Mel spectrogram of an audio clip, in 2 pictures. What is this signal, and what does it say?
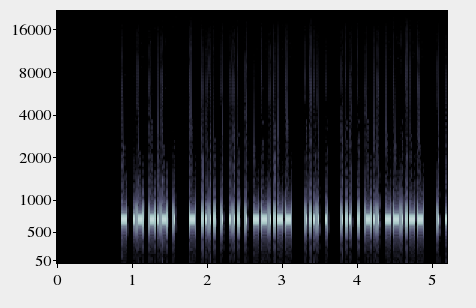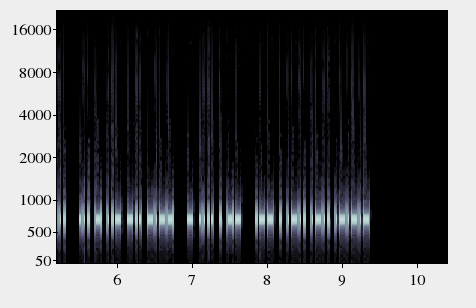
Morse code, heard as a keyed tone, about 46 wpm, 700 Hz. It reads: TAKE THESE, HE SED, ES STUDY THEM WELL.
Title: Sentences from Top 300 Words and Abbreviations 45wpm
